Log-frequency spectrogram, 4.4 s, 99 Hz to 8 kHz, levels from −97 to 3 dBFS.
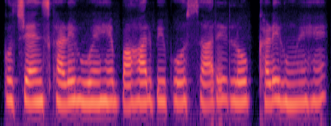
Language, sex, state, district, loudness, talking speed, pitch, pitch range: Hindi, female, Bihar, Sitamarhi, -28 LUFS, 175 wpm, 230 Hz, 225-240 Hz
